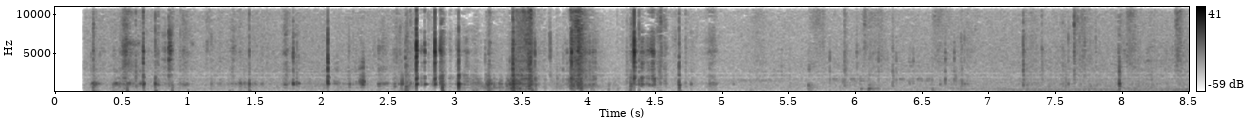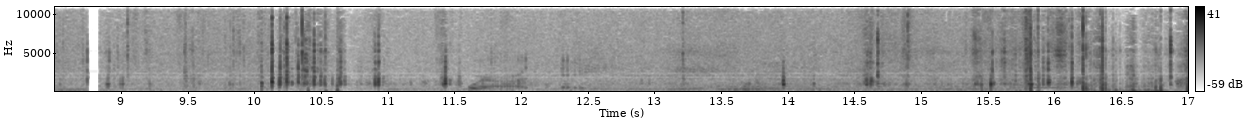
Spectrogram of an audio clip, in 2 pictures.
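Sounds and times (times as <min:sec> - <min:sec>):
sharp clicks and knocks: 0:00.2 - 0:05.0, 0:08.8 - 0:11.6
steady hum: 0:00.3 - 0:17.0.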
